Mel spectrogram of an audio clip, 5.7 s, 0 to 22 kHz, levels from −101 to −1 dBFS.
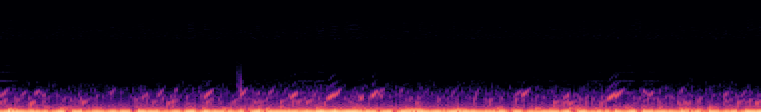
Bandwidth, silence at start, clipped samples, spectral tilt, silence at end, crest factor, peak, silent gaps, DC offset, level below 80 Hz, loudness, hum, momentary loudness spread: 0.8 kHz; 0 s; under 0.1%; -12 dB/octave; 0 s; 12 dB; -12 dBFS; none; 7%; -34 dBFS; -42 LUFS; none; 9 LU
